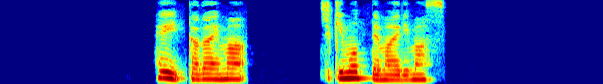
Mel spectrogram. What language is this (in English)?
Japanese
